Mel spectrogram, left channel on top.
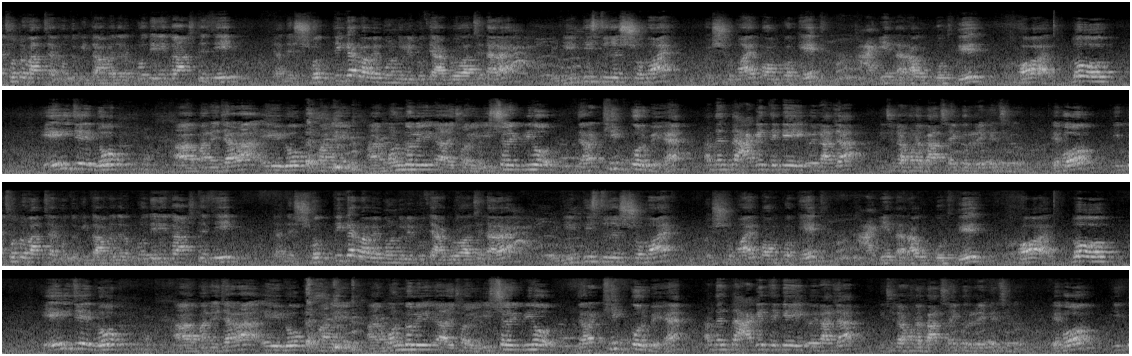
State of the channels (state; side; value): normal; both; correlation 0.39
